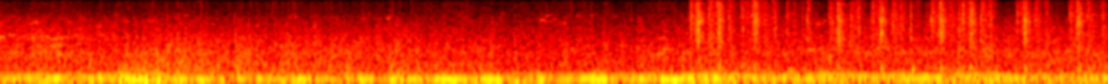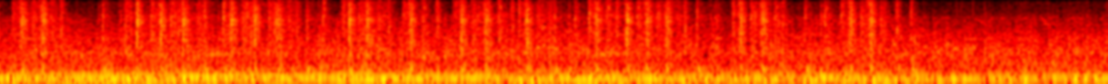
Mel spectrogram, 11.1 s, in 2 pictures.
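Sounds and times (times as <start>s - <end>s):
typewriter keys clacking: 3.4s - 10.2s.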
